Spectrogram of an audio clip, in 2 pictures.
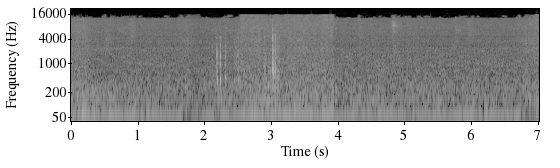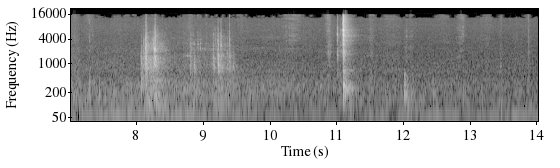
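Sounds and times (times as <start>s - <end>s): door handle rattling: 8.0s - 9.6s.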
